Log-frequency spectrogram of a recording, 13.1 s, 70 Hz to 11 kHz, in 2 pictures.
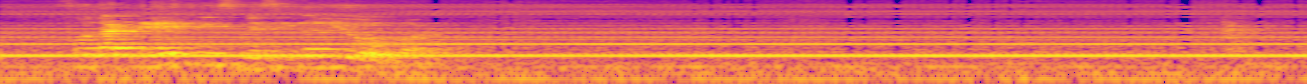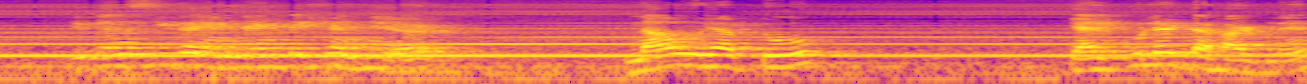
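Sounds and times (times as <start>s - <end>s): testing machine humming: 0.0s - 13.0s.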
